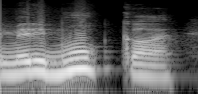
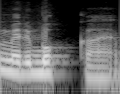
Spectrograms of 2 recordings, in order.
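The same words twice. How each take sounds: First: The vowel in book is drawn out long. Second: The vowel in book is kept short. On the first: The speaker calls it wrong. "ऐसा बुक थोड़ी पढ़ते" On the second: The speaker calls it right. "ऐसे बोलते मेरी बुक कहाँ है"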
